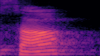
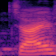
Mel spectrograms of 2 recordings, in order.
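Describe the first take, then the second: First: It is said in a Malwa regional pronunciation. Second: It is said in standard Hindi pronunciation.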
